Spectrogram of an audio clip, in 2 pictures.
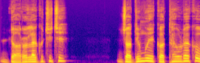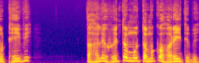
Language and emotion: Odia, fearful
